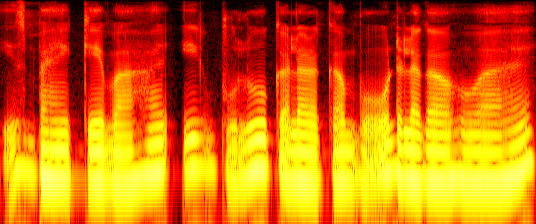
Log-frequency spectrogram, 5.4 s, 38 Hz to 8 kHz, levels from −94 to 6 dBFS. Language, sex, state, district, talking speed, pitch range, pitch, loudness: Hindi, male, Jharkhand, Ranchi, 135 wpm, 105-130 Hz, 110 Hz, -15 LUFS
